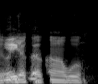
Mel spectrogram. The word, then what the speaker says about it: Onyeka Okongwu: Yeah, Onyeka Okongwu.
